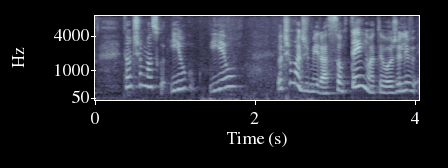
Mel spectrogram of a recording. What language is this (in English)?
Portuguese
